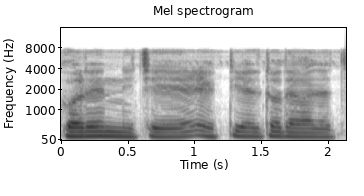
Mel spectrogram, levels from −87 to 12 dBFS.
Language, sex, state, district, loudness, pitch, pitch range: Bengali, male, Assam, Hailakandi, -17 LUFS, 140 Hz, 130-150 Hz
